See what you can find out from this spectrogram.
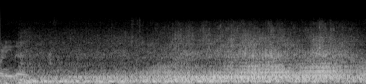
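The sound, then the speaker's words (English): A 1929 propeller airliner drones steadily in flight. The engine and propeller hum sits low, thick and constant for the whole stretch, loud and unbroken and with no change in pitch. “The interior of this airplane is exactly the way it came from the factory in 1929. This is a museum piece.”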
